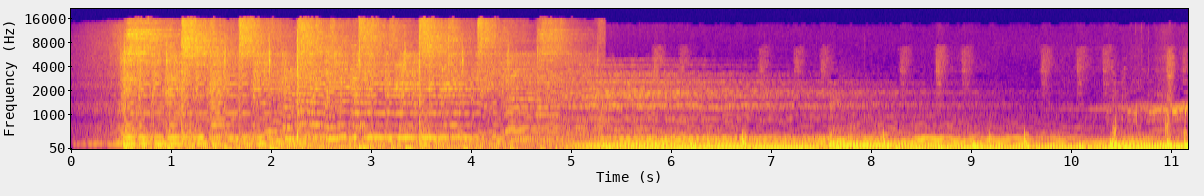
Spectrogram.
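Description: Loud, dense orchestral battle music plays throughout, with sustained chords over a heavy, throbbing low end and regular bright percussive hits; no one speaks.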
